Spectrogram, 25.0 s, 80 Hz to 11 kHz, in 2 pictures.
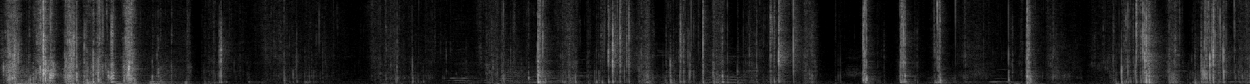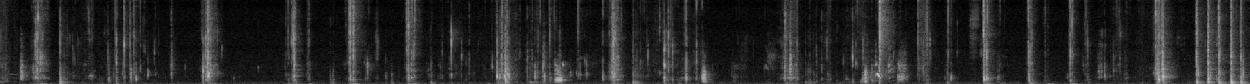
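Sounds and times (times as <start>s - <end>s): wet pops of squished slime: 20.2s - 25.0s.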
